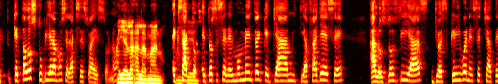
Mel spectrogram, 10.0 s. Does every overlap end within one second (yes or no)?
yes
